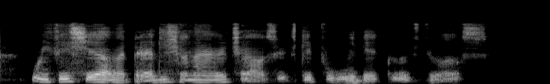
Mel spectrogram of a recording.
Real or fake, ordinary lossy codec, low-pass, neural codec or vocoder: fake; none; 7.2 kHz; codec, 44.1 kHz, 1.7 kbps, Pupu-Codec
